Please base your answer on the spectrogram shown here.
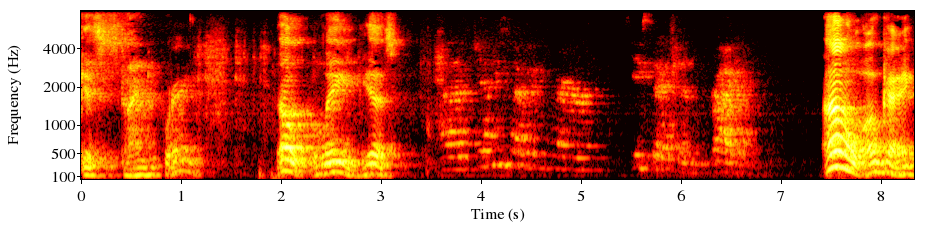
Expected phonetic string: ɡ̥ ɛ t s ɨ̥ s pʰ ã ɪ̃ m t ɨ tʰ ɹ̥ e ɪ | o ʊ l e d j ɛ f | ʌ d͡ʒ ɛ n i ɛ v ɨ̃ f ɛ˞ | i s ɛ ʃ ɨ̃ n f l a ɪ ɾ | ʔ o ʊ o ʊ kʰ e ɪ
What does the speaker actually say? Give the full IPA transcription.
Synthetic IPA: ɡ̥ ɛ t s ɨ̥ s tʰ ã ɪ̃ m t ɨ pʰ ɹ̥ e ɪ | o ʊ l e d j ɛ s | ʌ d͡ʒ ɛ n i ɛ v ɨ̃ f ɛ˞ | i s ɛ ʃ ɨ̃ n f ɹ a ɪ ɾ | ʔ o ʊ o ʊ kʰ e ɪ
